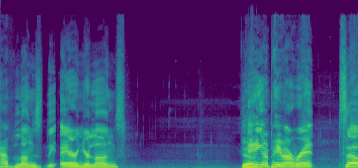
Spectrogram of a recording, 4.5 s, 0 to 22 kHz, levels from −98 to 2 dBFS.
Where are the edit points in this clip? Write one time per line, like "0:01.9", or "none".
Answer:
none

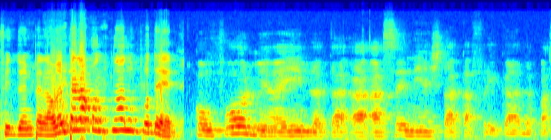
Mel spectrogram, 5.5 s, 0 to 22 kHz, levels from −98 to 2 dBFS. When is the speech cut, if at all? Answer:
0:01.9

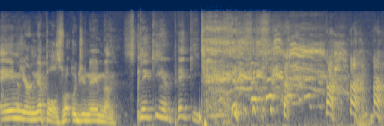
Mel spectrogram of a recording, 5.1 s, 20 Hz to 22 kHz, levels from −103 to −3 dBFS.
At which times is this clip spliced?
none

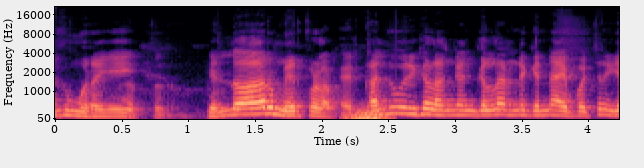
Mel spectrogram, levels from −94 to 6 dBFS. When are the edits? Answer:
0:02.3

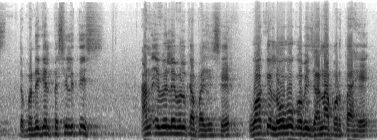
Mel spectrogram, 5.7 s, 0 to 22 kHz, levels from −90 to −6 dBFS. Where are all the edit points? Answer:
0:03.6

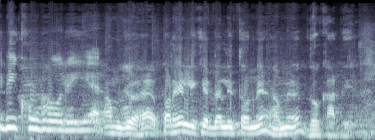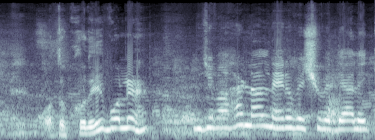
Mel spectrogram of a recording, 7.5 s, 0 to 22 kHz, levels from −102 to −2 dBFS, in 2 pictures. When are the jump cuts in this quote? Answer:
0:01.1
0:05.4

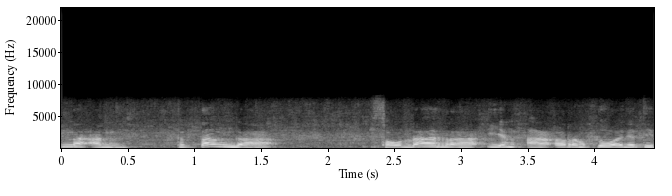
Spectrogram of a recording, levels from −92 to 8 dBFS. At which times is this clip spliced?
none

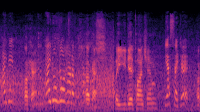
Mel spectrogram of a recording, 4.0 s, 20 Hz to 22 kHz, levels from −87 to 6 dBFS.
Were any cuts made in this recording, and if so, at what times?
0:02.2

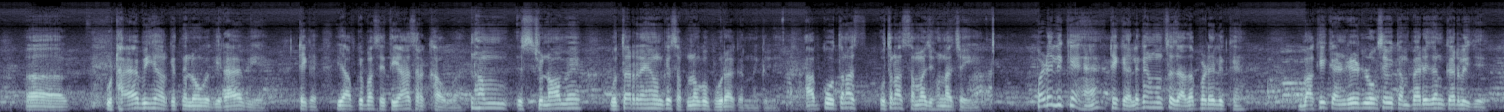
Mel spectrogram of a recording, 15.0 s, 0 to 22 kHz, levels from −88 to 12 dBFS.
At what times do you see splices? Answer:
0:04.7
0:07.9
0:10.0
0:12.7

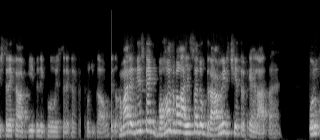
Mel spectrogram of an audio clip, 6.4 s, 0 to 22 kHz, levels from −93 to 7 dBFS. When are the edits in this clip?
0:02.3

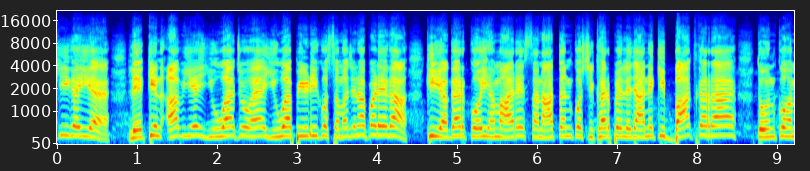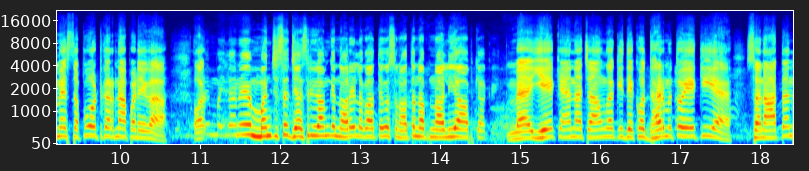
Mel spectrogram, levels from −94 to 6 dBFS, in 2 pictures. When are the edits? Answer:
none

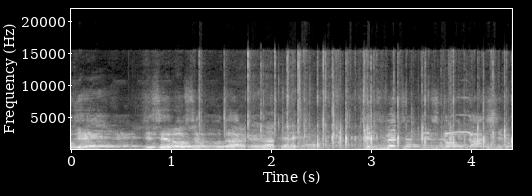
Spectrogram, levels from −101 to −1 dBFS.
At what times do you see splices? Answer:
none

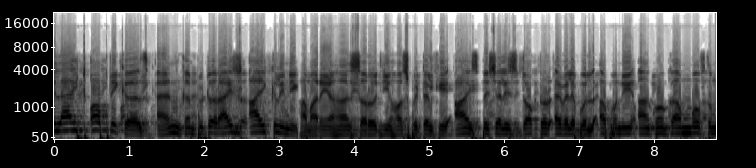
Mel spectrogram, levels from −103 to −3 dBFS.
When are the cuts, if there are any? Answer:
none

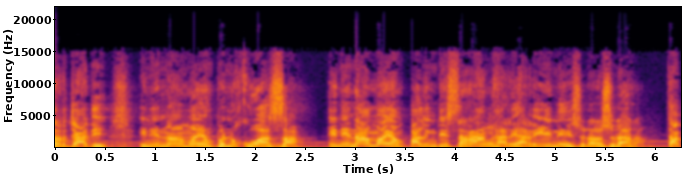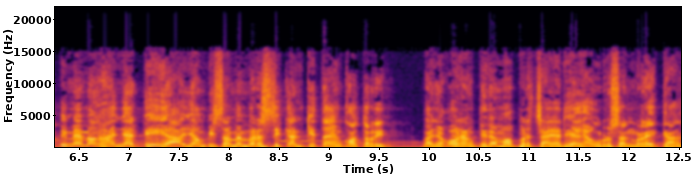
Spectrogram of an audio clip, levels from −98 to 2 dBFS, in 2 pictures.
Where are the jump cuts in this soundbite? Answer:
0:02.6
0:05.9
0:09.7

